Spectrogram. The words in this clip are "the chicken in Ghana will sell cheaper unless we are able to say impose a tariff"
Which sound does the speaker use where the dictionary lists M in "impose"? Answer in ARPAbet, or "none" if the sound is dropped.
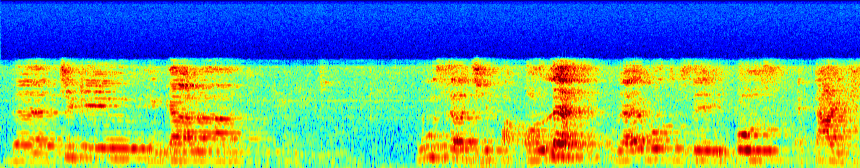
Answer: none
